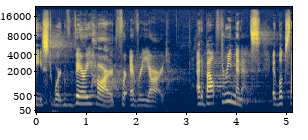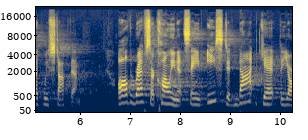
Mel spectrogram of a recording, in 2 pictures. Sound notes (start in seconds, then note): none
